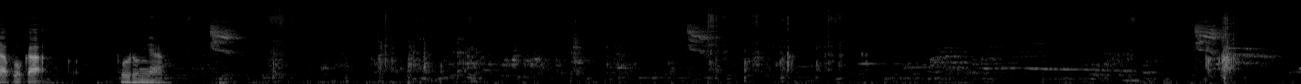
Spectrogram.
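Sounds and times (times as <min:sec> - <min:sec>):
scraping in bird cage: 0:02.1 - 0:08.8, 0:12.0 - 0:12.4.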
